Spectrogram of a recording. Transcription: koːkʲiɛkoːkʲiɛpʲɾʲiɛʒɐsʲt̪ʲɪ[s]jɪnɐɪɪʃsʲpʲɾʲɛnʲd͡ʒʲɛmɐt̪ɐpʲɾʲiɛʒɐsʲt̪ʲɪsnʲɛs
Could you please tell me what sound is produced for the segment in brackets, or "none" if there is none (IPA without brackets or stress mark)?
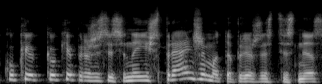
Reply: s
